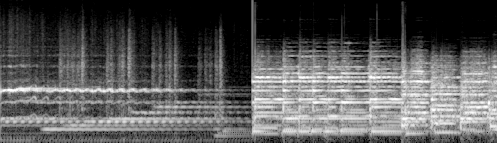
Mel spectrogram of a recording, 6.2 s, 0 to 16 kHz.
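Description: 1960s Tamil film song music: sustained, wavering notes fade slowly, then about three seconds in the sound cuts abruptly to a louder, busy instrumental passage of the next song.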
